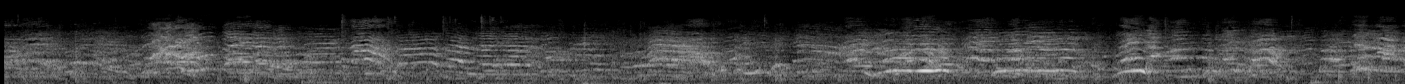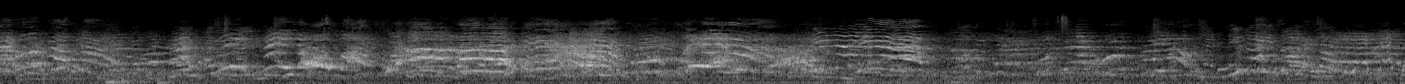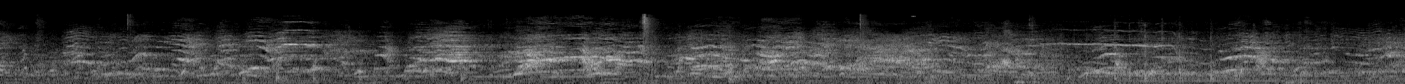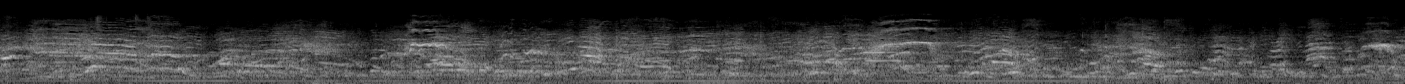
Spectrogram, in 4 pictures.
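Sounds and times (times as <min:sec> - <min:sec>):
schoolyard ambience: 0:00.0 - 0:56.2.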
